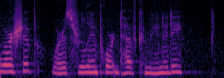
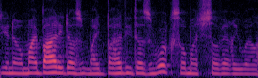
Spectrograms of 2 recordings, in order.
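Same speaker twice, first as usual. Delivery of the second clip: ordinary talk, nothing marked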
